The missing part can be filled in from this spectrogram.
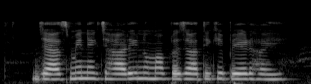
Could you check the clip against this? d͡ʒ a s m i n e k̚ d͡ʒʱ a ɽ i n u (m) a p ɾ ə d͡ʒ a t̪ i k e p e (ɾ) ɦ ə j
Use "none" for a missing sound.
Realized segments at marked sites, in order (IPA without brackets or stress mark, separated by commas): m, ɽ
